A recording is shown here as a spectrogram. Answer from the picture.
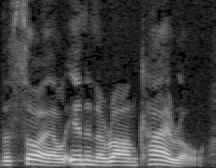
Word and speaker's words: Cairo: Oddly enough though, Illinois is sometimes referred to as Egypt because the fertility of the soil in and around Cairo or Cairo, giving it the Illinois pronunciation, resembles that of its Egyptian namesake.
